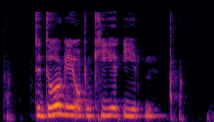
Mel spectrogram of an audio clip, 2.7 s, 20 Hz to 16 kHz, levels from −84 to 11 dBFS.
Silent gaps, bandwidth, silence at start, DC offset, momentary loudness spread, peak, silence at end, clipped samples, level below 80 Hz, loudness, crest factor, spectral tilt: none; 11.5 kHz; 0.1 s; under 0.1%; 23 LU; -4 dBFS; 0.4 s; under 0.1%; -68 dBFS; -23 LUFS; 20 dB; -5 dB/octave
